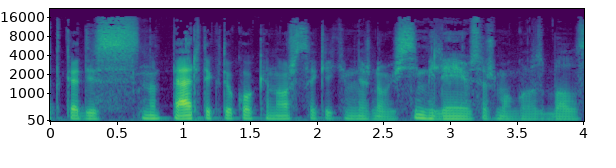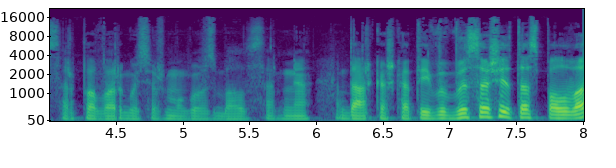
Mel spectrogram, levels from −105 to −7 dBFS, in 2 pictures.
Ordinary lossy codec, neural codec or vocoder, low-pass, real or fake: MP3, 64 kbps; none; 19.8 kHz; real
